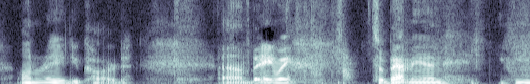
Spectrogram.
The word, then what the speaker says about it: Henri Ducard: so it's Henri Ducard although he's French so I think it'd be pronounced on raid you card but anyway so Batman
